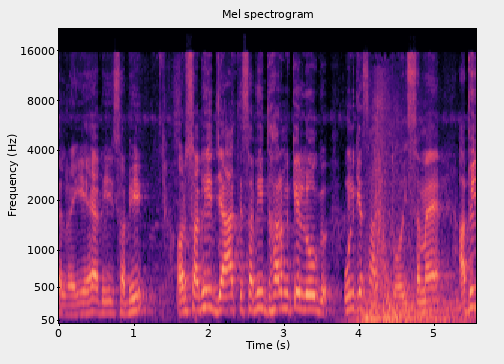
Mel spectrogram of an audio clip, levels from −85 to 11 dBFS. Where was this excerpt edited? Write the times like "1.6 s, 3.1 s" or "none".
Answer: 4.2 s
